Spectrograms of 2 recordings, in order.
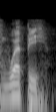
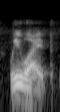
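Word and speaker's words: Weippe: I always thought it was Weppy. Weeyipe.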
